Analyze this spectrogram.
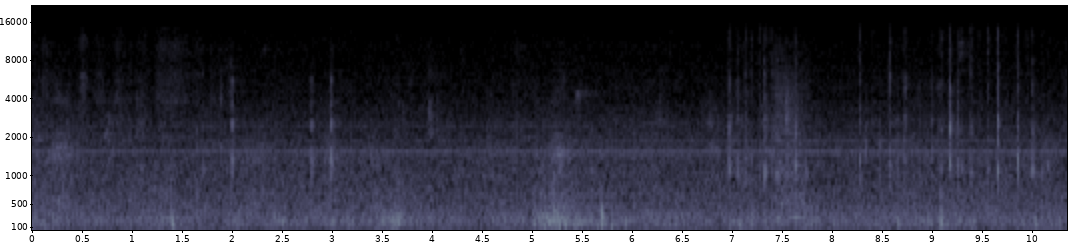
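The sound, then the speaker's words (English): Faint typing on a computer keyboard as a password is entered: many light, irregular key clicks scattered across a quiet, steady background. “hang on a sec, I have to type my password right. I just changed it. I can't do it by memory yet.”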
